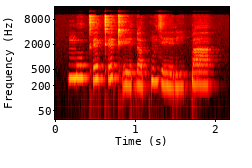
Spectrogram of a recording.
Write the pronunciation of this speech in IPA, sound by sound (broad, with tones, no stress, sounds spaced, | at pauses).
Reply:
m oː˦ kʼ ɛ˦ kʼ ɛ˦ kʼ eː˨ ɗ a˨ kʷ ĩ˦ z eː˨ ɾ iː˨ k͡p a˦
